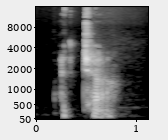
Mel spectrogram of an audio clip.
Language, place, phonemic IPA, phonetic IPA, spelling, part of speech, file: Hindi, Delhi, /ət̪.t͡ʃʰɑː/, [ɐt̚.t͡ʃʰäː], अच्छा, adjective / adverb / interjection, LL-Q1568 (hin)-अच्छा.wav
- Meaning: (adjective) 1. good, nice, fine 2. delicious, tasty; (adverb) well; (interjection) oh! (often with stress on the final syllable)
